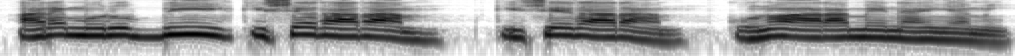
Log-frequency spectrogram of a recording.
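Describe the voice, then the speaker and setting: A woman's voice: fairly high pitch, lively intonation, fairly quick, no echo, studio quality, lightly acted. A woman playing a whining, pleading Bangladeshi prisoner. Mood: flustered, complaining. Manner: pleading, repeats words in agitation. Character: whining, pleading male prisoner taking a phone call from jail. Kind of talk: comic prank-style phone call skit.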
